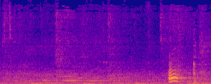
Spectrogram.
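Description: A single short, high-pitched yelp near the end, over quiet background music.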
